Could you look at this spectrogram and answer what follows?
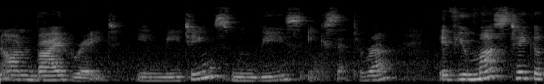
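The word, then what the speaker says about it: et cetera: talk about is the ETCs be here this is pronounces expect to ride it's not ET seeds etc it originates from latin so basically it just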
